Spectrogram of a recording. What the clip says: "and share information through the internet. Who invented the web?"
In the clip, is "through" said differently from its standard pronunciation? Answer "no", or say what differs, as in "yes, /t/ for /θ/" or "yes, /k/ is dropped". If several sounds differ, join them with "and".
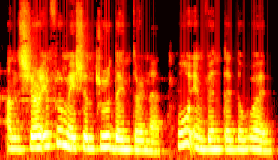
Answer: yes, /t/ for /θ/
